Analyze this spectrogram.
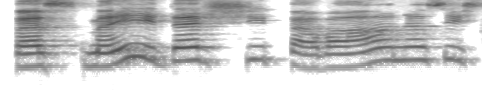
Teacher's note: తస్మై దర్శితవా డా దగ్గర స్ట్రెస్ ఉంటే బాగుంటుంది.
